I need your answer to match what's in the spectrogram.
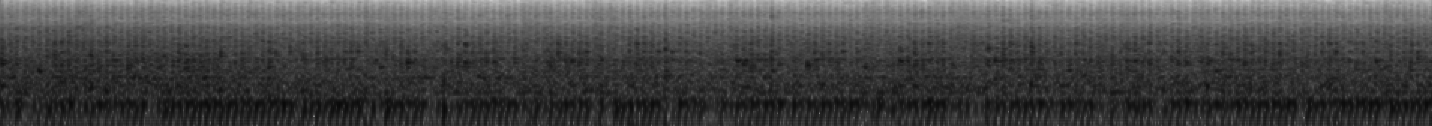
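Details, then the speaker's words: Fordson N tractor on TVO/kerosene, not run for a while, just started on choke: loud, somewhat uneven chugging as kerosene draws through. Owner says it clears and smooths out with extra petrol. "Yeah, it's not run for a little while, so yeah, sometimes you get a little bit of kerosene up in, TVO, and it sucks that through. You have to just wait until it clears, a bit of extra petrol through, and eventually it'll catch and go."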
